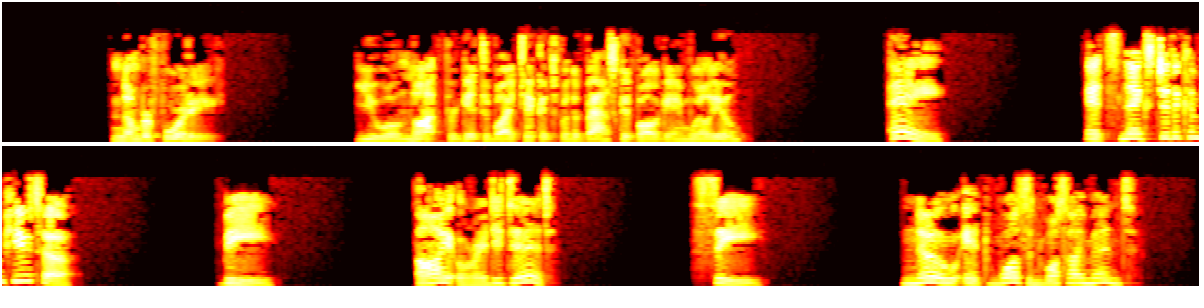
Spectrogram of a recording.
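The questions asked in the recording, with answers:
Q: You will not forget to buy tickets for the basketball game, will you?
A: B: I already did.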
